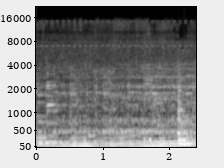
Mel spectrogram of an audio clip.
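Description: Live psychedelic rock band playing: sustained low bass and electric guitar notes hold steady, with no drum hits in between.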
